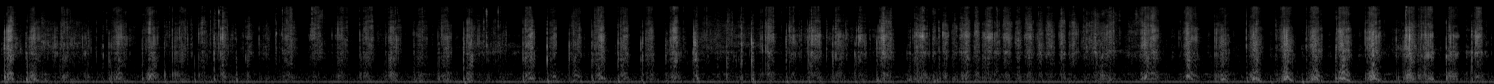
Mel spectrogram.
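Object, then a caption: Woven elastic fabric band. Long acrylic nails scratch a folded, soft, layered blue woven elastic fabric resistance band. The result is a steady run of quick, bright, rasping scrapes that sound like tearing, each dying away almost at once, over a faint low hum.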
